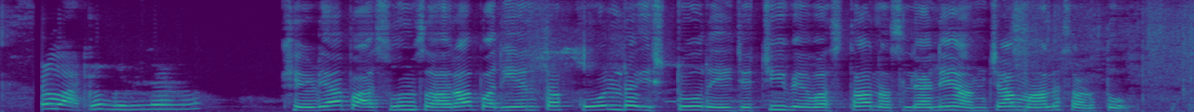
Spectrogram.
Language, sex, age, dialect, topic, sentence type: Marathi, female, 41-45, Varhadi, agriculture, statement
